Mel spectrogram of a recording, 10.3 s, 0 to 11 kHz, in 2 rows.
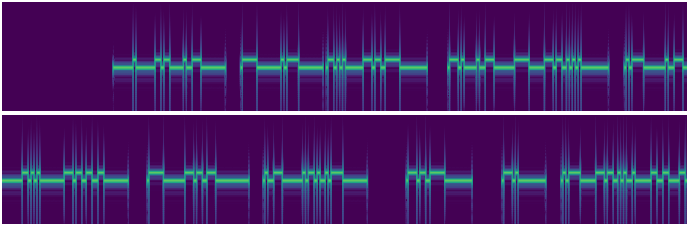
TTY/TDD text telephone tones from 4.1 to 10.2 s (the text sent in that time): YEAR IT MADE THE …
